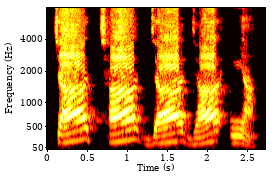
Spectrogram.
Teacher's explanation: तालब, अब ये जब तालब वाले बोलोगे तालु से चा वर्ड, देखो जबान आपकी तालु में अंदर के हिस्से में टच होगी, चा छा जा झा इया, जबान का अंदरूनी पार्ट अंदर के तालु में टच हो रहा है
